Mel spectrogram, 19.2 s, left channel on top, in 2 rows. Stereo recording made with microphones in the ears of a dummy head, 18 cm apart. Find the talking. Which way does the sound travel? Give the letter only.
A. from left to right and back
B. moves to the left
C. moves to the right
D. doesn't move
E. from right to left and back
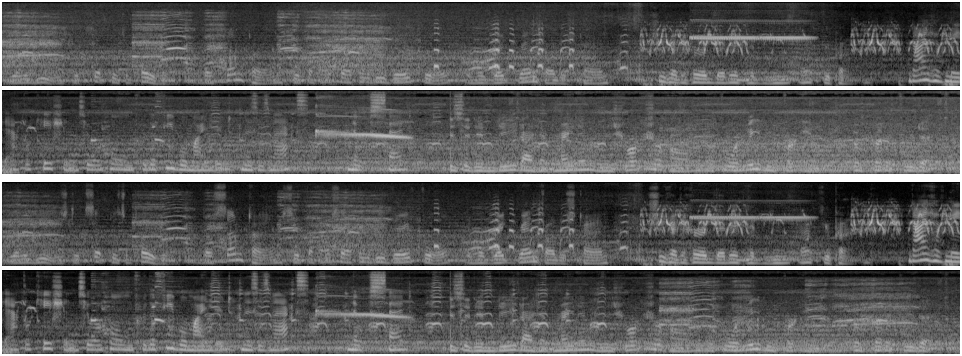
B.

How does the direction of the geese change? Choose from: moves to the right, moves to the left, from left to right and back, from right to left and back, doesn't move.
moves to the right.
